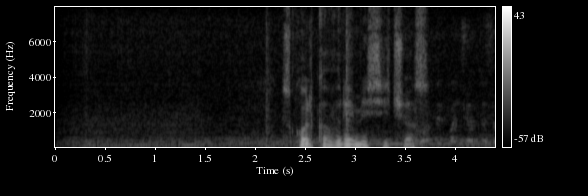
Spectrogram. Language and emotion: Russian, neutral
